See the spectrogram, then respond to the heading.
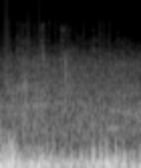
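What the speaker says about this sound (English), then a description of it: "It's very windy, so apologies for that." Strong wind buffeting a microphone outdoors in a farming village square in Cyprus, a steady low rumbling roar that fills the whole stretch with no pauses.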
